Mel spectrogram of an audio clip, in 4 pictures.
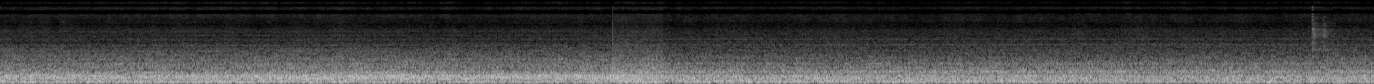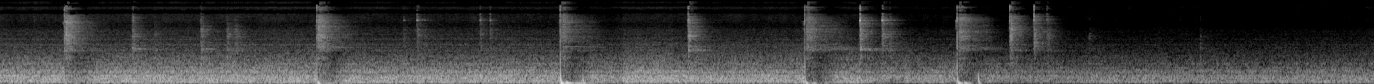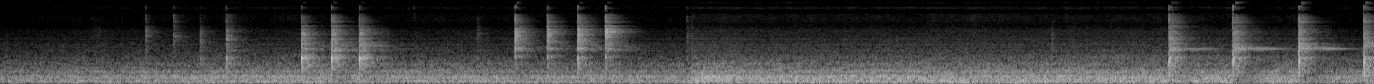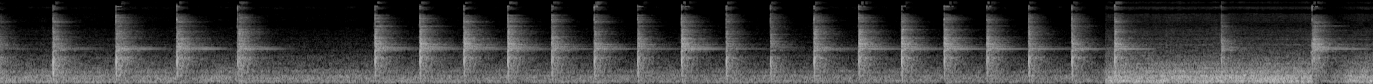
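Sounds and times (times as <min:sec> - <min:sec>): hammer striking anvil: 0:14.4 - 0:16.2, 0:16.9 - 0:18.0, 0:19.4 - 0:19.8, 0:20.6 - 0:20.9, 0:21.8 - 0:24.4, 0:29.0 - 0:31.4, 0:32.6 - 0:33.9, 0:39.2 - 0:44.1, 0:45.0 - 0:52.8, 0:53.4 - 0:53.7, 0:54.3 - 0:54.9.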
